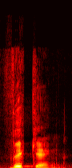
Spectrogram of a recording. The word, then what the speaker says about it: Viking: are honestly mispronouncing this doesn't rhyme with liking it rhymes with licking the word is vicking the problem is that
